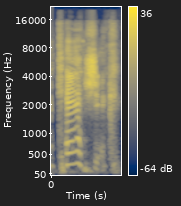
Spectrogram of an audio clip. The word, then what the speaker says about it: Kashyyyk: It's Kashyyyk.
